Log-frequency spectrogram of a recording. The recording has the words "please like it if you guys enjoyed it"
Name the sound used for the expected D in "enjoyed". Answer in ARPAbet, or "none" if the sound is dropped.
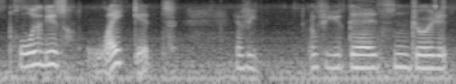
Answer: D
